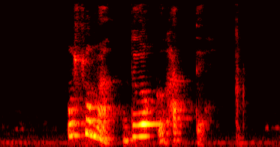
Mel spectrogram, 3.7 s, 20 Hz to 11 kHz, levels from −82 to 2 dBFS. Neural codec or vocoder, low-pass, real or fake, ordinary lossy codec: none; 9.9 kHz; real; Opus, 32 kbps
